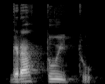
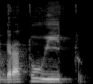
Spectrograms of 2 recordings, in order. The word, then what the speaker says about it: gratuito: Gratuito. Tem muita gente que fala gratuito. Não é. A pronúncia é gratuito, não tem acento.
